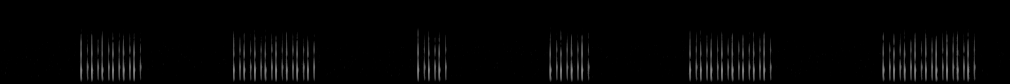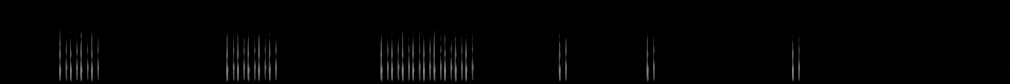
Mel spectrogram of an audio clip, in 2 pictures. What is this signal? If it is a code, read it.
Pulse dialling, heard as clicks on a phone line, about 9 pulses a second. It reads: 6 8 3 4 8 9 4 5 9 1 1 1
